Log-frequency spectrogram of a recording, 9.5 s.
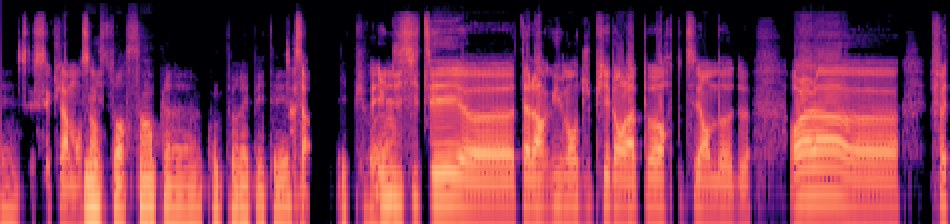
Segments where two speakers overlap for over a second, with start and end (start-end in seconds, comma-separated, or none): none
